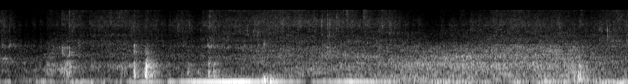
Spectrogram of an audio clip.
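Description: Chili sambal with octopus and squid bubbling and sizzling in a pan, a steady hiss that swells a few seconds in over a low rumble, with a few short clinks of a metal spoon against the pan.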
